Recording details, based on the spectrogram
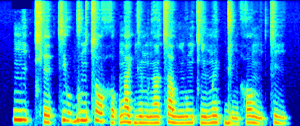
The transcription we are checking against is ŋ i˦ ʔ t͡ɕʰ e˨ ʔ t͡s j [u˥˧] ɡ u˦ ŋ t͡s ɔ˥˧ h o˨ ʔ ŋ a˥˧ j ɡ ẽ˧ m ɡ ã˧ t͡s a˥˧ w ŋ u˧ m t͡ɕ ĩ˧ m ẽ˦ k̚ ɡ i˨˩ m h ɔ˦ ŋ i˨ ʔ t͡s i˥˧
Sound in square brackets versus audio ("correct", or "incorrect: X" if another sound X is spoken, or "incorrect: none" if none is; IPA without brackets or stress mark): correct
